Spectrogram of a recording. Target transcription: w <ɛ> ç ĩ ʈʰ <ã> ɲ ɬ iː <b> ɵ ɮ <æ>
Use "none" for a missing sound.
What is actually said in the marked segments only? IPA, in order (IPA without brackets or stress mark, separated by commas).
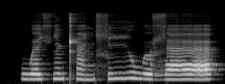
ɛ, æ̃, w, æ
